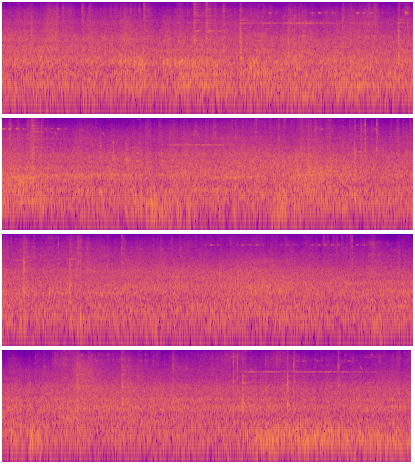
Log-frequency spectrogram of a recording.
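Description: A freight train rolls past.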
